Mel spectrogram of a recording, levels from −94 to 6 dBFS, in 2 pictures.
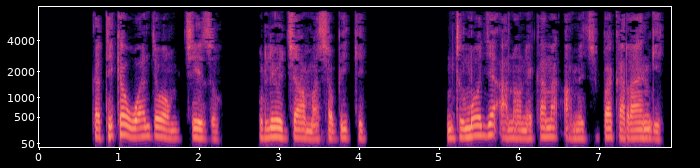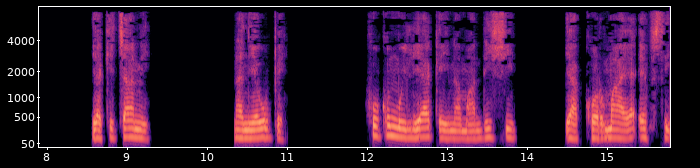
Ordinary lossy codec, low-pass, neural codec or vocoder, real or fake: MP3, 32 kbps; 7.2 kHz; codec, 16 kHz, 4.8 kbps, FACodec; fake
